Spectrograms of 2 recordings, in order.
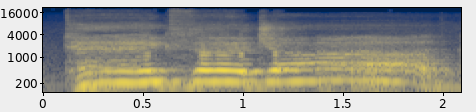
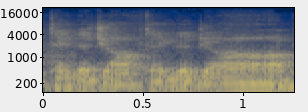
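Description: First: High, drawn-out mock bellow; huge stretched-out holler; shouting in capitals. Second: Said in the usual way. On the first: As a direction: yell it slowly like an all-caps email. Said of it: "in big letters". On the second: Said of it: "every goddamn day, he's like".

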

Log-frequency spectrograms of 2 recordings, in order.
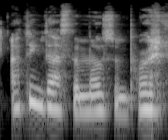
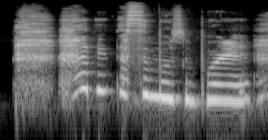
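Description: First: Said in the usual way. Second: High, amused put-on repeat; high silly voice. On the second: Real, not acted. Speaker joking that food words matter most, high playful voice. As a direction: say it pitched way up, tickled by yourself. Laughing repeat of her own remark.

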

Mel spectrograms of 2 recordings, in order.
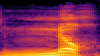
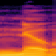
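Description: First: No punched louder, with a kick; Spanish no with a kick. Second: Said in the usual way. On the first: Shown as a demonstration. Teaching listeners to refuse purchases, a punchy Spanish no. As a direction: hit the no hard, like in Spanish. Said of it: "when you say it in Spanish". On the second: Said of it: "Now you hear it, no".

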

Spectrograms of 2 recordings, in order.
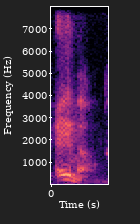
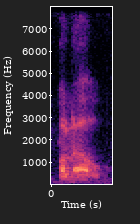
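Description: First: Amel with a long, stressed A, 'AY-mel'; pronounced AY-mel. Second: Amel with a weak first vowel, 'uh-MEL'; wrong pronunciation, uh-MEL. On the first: Showing co-hosts the accepted form, Amel as AY-mel. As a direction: start Amel on the letter name A. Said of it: "We say Amel". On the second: Showing co-hosts what nobody says, Amel as uh-MEL. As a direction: reduce the A of Amel to 'uh'. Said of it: "we don't say Amel". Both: Shown as a demonstration.

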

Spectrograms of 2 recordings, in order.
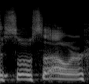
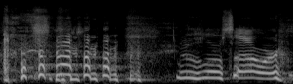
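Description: First: Laughing. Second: Very slow, high laughing drawl. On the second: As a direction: stretch it out through laughter. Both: Real, not acted.

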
